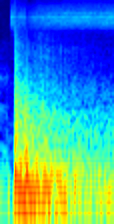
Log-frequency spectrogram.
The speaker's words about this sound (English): That's the sound of a sonic boom created by a plane breaking the sound barrier.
